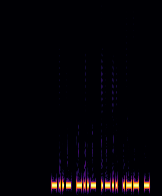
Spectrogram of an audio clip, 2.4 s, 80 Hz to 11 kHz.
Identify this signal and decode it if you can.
Morse code, heard as a keyed tone, about 44 wpm, 690 Hz. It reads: XXLWT
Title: Code Groups - 5 Letters - 45wpm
